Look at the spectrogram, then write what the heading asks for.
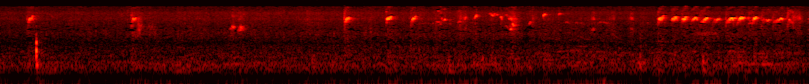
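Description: Faint, high-pitched bird chirps, scattered and short, with a quick run of about a dozen chirps near the end.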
